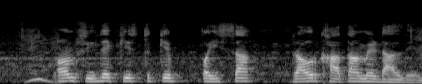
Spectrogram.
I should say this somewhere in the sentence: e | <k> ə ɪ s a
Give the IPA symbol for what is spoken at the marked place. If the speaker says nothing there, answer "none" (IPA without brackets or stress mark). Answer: p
